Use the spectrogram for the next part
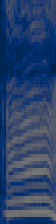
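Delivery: high, loud imitated toddler whine; mock crying wail. Dad imitating his child going downstairs, mock crying. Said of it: "he was, like, crying".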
